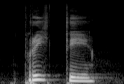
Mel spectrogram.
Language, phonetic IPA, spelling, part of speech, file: Ukrainian, [prei̯ˈtɪ], прийти, verb, Uk-прийти.ogg
- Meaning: to arrive, to come (on foot)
